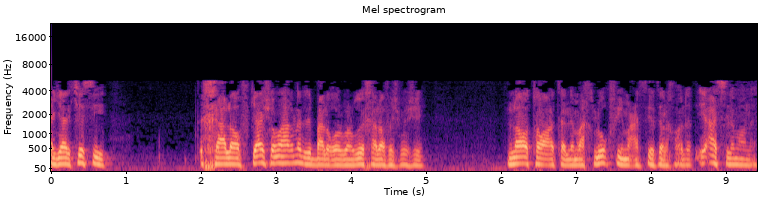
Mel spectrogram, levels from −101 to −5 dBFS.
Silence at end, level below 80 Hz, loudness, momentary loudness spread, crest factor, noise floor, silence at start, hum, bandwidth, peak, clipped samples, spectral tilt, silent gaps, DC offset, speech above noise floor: 0 s; -46 dBFS; -23 LUFS; 9 LU; 12 dB; -54 dBFS; 0 s; none; 5.4 kHz; -10 dBFS; under 0.1%; -12.5 dB/octave; none; under 0.1%; 32 dB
